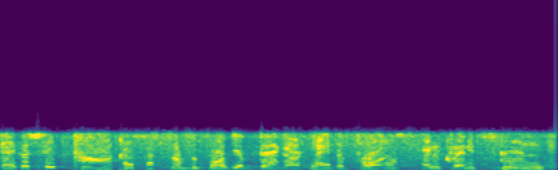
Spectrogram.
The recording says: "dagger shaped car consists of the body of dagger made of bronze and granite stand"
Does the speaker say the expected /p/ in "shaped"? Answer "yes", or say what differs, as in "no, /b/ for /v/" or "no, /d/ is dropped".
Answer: no, /p/ is dropped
